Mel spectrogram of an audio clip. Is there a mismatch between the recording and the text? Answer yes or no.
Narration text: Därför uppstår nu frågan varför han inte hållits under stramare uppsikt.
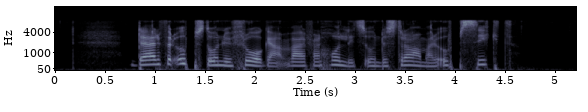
yes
